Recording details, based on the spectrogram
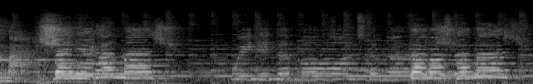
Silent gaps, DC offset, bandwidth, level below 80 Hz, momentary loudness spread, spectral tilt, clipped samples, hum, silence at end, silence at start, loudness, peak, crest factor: none; under 0.1%; 16.5 kHz; -50 dBFS; 12 LU; -4.5 dB/octave; under 0.1%; none; 0 s; 0 s; -25 LUFS; -6 dBFS; 18 dB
